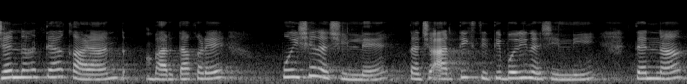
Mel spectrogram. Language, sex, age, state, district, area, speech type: Goan Konkani, female, 18-30, Goa, Tiswadi, rural, spontaneous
